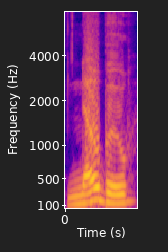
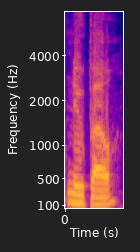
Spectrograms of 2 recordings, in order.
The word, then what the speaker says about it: Nou: Nou as it's pronounced, not Nupo.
